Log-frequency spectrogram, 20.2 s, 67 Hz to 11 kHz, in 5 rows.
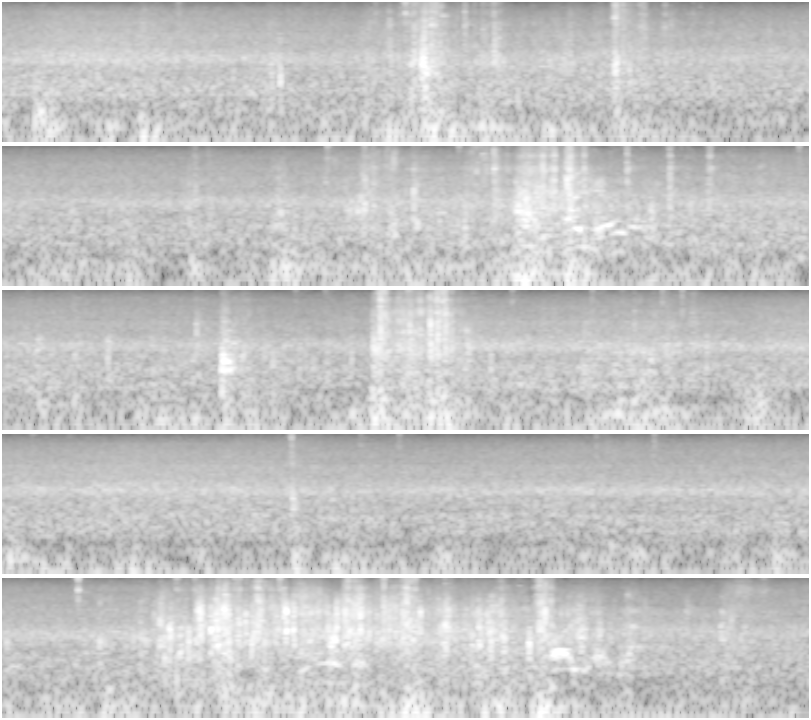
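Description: Honda 125 motorcycle's single-cylinder engine running as it rides a rough track, under an uneven rumble of wind on the microphone, with a few brief knocks.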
